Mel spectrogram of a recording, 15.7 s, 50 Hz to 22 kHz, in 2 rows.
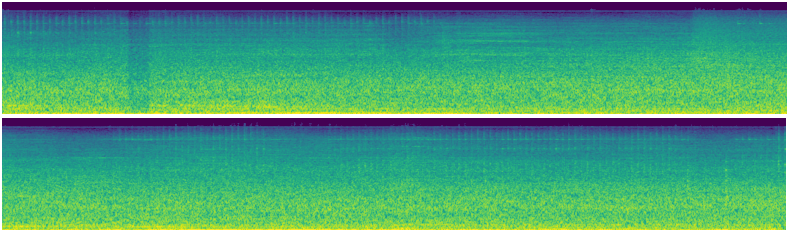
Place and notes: Building Site, Lesi Ukrainky Blvd, Kiev, Ukraine
While in Kiev, we stayed in a 4th floor apartment directly across the street from this building site. It's quite well along now and resembles the hotel building just along the street.
Schoeps CCM4Lg & CCM8Lg M/S in modified Rode blimp directly into a Sound Devices 702 recorder.
Edited in Wave Editor on Mac OSx 10.5
11 September 2009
